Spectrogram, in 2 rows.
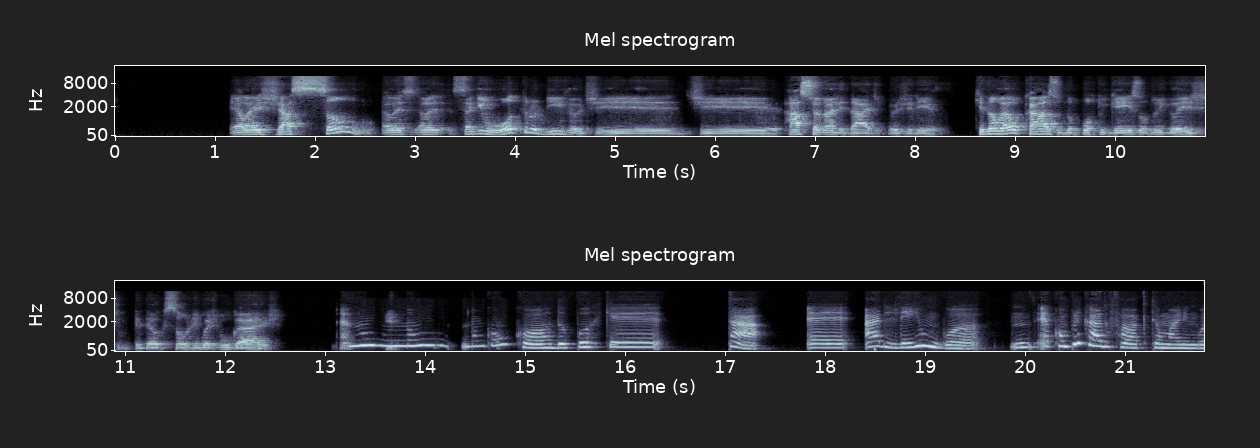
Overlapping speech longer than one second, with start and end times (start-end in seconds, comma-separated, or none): none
